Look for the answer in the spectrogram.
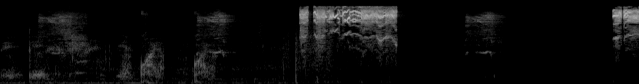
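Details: Young tawny owl calling for food, giving a loud, breathy hissing screech of about a second, then a fainter short hiss and another loud burst. Soft low murmurs and rustles come before the calls.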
